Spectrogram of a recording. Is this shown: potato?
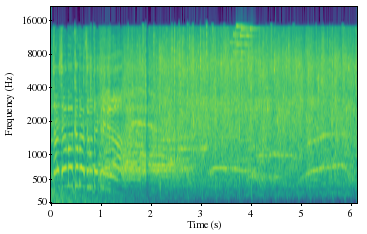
no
